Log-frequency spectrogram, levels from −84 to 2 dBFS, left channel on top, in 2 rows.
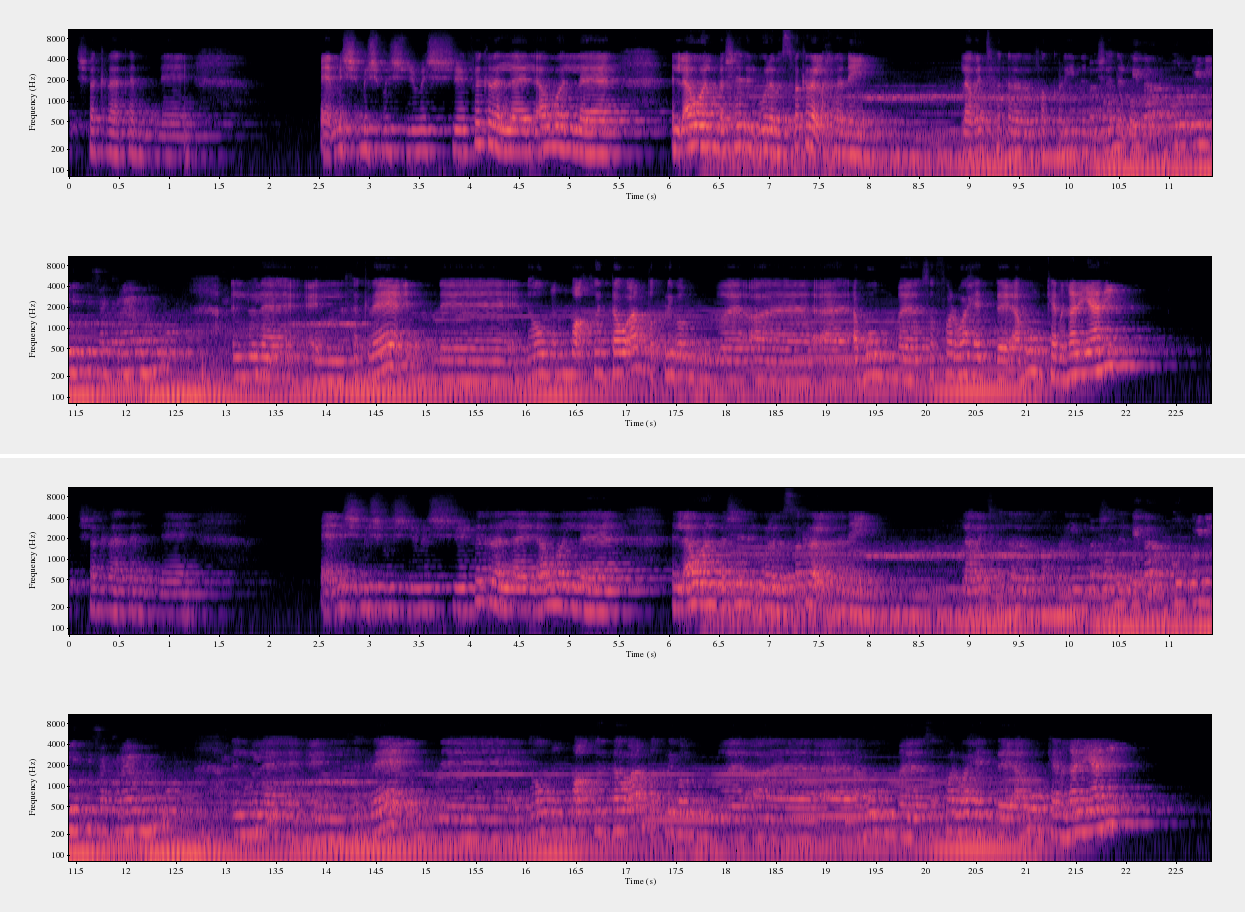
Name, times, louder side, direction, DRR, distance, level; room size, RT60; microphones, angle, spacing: voice 1, 0.1-1.7 2.5-8.0 8.9-10.7 12.7-21.9, left 3 dB, 90° left, 4 dB, 0.3 m, -36 dB
sound 1, 6.3-21.1, equal, 55° right, 0.9 m, -39 dB
sound 2, 7.9-14.3, equal, 50° left, 0.8 m, -50 dB
voice 2, 10.2-12.5 12.9-13.5, left 1 dB, 20° left, -7 dB, 0.9 m, -39 dB
3.3 x 3.1 x 2.4 m, 1.4 s
head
